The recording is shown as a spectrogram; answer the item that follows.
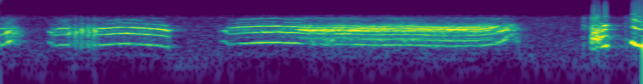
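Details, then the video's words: Female pet yellow-naped amazon chatting with its owner: a short harmonic vocal phrase, a pause, then a long drawn-out voiced sound, and a brief burst at the end. "Yellow Naped Amazon Chit Chat"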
